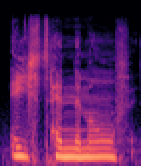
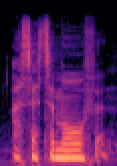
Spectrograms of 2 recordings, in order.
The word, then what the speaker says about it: acetamorphine: So it's not ace tenomorphin, it's acetamorphan.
